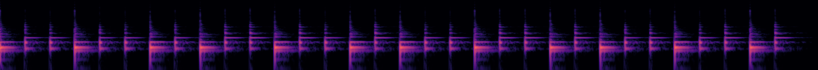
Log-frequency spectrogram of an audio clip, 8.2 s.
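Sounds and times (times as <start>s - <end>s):
bongo drumming pattern: 0.0s - 8.0s.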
